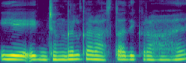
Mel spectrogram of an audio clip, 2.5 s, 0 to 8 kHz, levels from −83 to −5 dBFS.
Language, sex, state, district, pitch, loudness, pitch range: Hindi, female, Goa, North and South Goa, 180 Hz, -16 LUFS, 175-190 Hz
